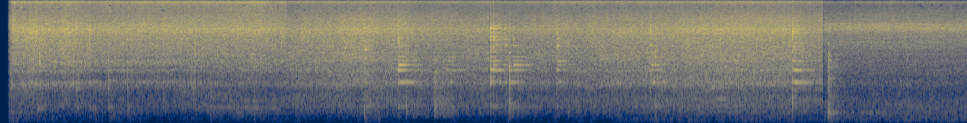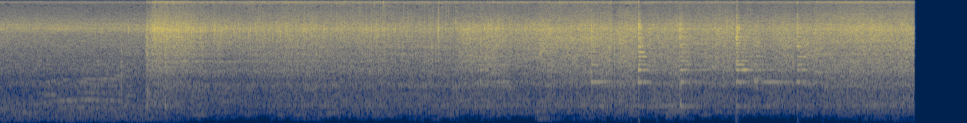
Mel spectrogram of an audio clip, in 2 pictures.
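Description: Food sizzling in hot oil in a pan, with scattered clinks and knocks of a spoon stirring against the pan. Partway through, the sizzle drops quieter for about three seconds, then jumps back up.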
